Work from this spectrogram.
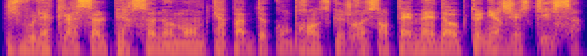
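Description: A man voicing a battered, lonely ex-convict father, gruff, curt and wry, in an audiobook novel. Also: on the low side, fairly even intonation, fast, pushed and bright, no echo, studio quality, heavily acted. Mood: defensive.

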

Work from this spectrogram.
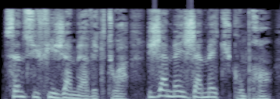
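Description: A stern, cruel matriarch in an audiobook, acted out by a man. The voice is raised in pitch and very husky, commanding and accusing, worn down yet fiercely set on obedience. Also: lively intonation, normal speed, no room sound, clean studio sound. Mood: furious, accusing. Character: cruel, domineering, exhausted matriarch obsessed with family obedience. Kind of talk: audiobook character acting.

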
